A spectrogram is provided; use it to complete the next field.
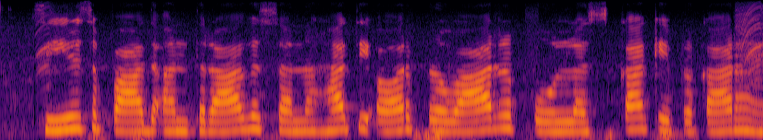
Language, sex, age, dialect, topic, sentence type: Hindi, female, 18-24, Marwari Dhudhari, agriculture, statement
